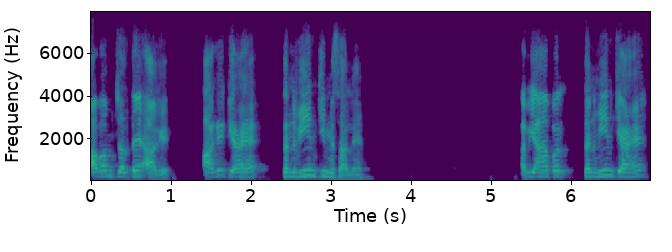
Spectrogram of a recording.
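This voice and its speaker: A man teaching a Quran recitation lesson online, explaining rules quickly and then reciting example words slowly and drawn out. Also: sits high, pushed and bright, no room sound, dull audio.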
